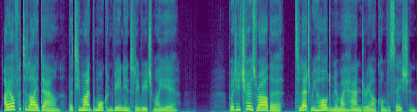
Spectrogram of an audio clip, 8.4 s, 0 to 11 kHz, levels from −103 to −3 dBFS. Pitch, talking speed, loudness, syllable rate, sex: 210 Hz, 210 wpm, -18 LUFS, 5.8 syllables/s, female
